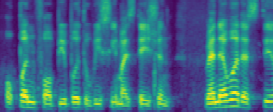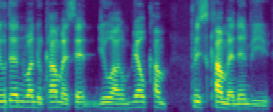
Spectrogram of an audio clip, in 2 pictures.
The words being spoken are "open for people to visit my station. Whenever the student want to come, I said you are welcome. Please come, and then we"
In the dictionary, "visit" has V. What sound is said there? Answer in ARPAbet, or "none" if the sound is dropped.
W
